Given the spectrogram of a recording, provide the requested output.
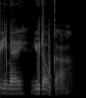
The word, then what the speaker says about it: Ime Udoka: Which, by the way, is Ime Udoka.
